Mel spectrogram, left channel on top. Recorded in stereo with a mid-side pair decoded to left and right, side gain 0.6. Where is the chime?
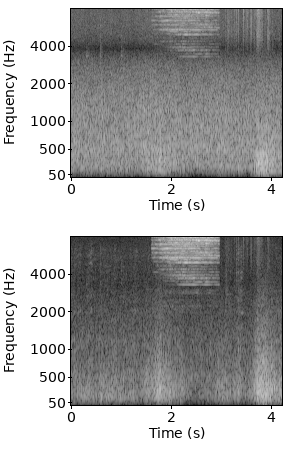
35° right.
